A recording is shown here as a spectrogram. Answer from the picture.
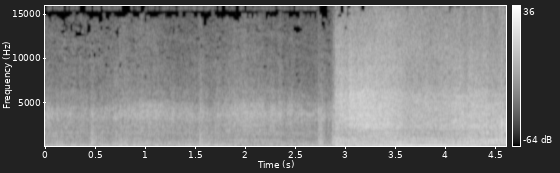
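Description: Toyota Corolla AE86 rally car's engine running at speed, heard from inside the cabin. About three seconds in it cuts suddenly to the car heard from the roadside: louder, with a rushing hiss and the engine note dipping and then rising again.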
